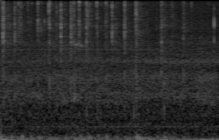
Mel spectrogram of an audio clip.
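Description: Quiet computer keyboard typing, a steady patter of soft key clicks running continuously at close range with no voices.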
